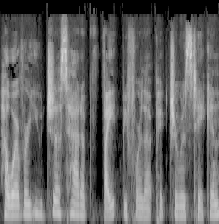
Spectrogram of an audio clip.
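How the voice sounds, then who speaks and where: Her dark, mellow tone and fairly low pitch come through a dry, close sound with no echo as a woman speaks at a moderate pace. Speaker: spiritual teacher and podcast host. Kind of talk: monologue podcast talk. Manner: warm, animated.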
